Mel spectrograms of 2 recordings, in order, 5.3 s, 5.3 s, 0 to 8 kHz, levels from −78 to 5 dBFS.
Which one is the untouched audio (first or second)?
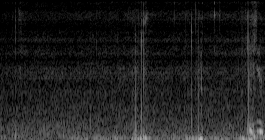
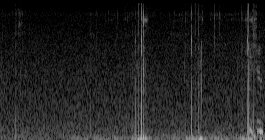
second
